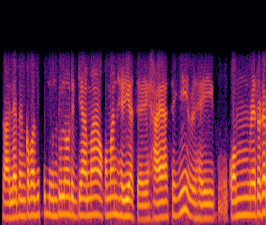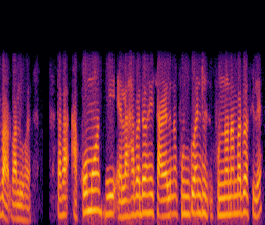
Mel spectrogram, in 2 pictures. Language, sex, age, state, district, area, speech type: Assamese, male, 18-30, Assam, Dhemaji, rural, conversation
